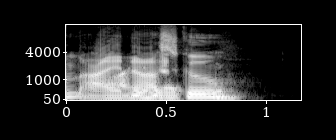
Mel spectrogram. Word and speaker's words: Ionescu: Sabrina, how do you pronounce her last name? Ionescu? – Yeah.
